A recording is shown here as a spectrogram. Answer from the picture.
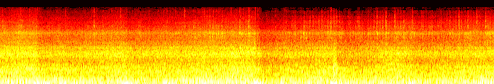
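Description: Passenger train running along the track, heard from an open carriage window: a steady low rumble of the wheels and carriage, with wind buffeting the microphone.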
